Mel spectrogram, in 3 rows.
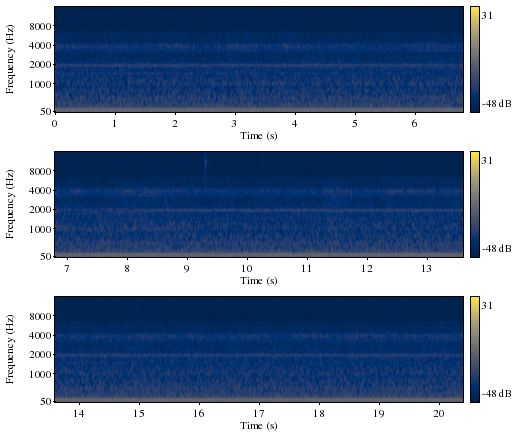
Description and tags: coffee vending machine
An automatic coffee machine. Recorded in an empty university common room. The first minute or so is us putting money in, but with some editing you get a great sample for an exterior coffee vendor. recorded using an Edirol R4 and shotgun mic
coffee-machine, edirol-r4, field-recording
